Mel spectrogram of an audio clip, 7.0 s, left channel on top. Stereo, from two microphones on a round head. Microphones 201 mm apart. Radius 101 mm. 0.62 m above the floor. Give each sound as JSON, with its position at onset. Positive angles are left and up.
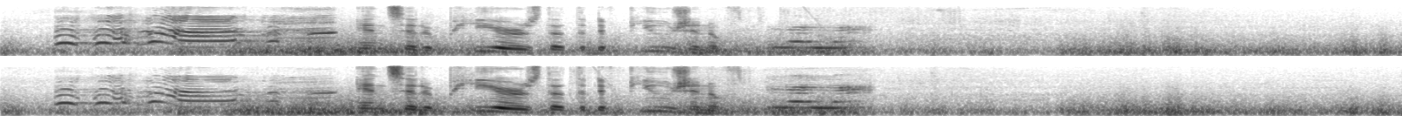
{"t": 0.3, "sound": "laughter", "side_deg": 25}
{"t": 1.8, "sound": "a man speaking", "side_deg": -25}
{"t": 3.8, "sound": "a child speaking", "side_deg": -85}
